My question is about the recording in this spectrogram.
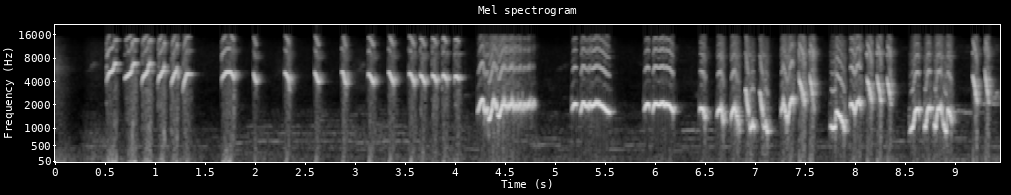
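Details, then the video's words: Singing Medan white-rumped shama used to make other shamas answer: quick staccato whistles in steady runs, broken by harsh buzzy bursts and looping, warbling phrases. "Pancingan Tarung Murai Medan Gacor"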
